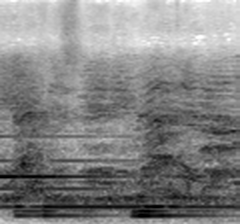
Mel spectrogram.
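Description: A choir of young children singing a song together, with Orff xylophones playing along.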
